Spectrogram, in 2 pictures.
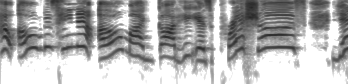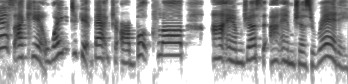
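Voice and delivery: put-on southern accent. Retelling what a friend said from a car: imitating Margot's Southern accent.

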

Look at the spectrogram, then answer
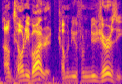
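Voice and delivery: smooth, soft radio DJ-style announcer voice. Second co-host introduces themselves as the show opens, in a radio DJ voice. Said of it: "A good, nice DJ voice there going".

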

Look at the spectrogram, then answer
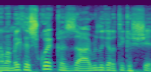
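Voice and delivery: rushed, fast, hurried delivery. Describing how he would say it, acting out being rushed. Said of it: "I would say, like, I was rushed".

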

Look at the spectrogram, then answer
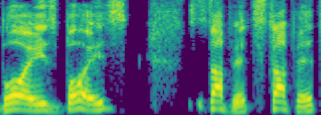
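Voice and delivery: slow, high-pitched put-on British accent. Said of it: "in his British accent".

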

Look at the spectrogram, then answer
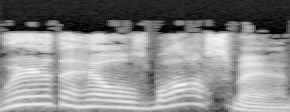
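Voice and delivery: high, shouted screaming. Recalling shouting over a headset when someone missed his spot: retelling a scream. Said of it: "And I'm screaming".

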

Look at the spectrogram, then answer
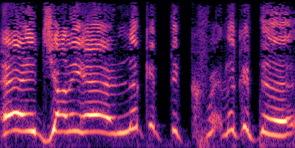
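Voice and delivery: put-on English accent. Prompted by another speaker to do the bit in an English accent. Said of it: "You have to do this in your English accent".

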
